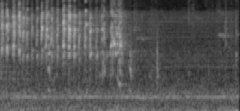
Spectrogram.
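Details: Budgie chatter: a quick run of scratchy, buzzy chirps for about a second and a half, then it fades to near quiet, with a faint hum throughout.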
